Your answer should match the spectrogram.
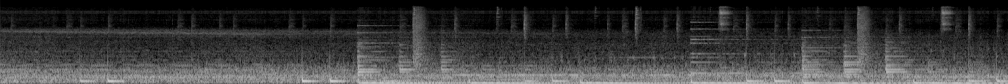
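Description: Background music with a steady beat; a deep bass comes in about three and a half seconds in.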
